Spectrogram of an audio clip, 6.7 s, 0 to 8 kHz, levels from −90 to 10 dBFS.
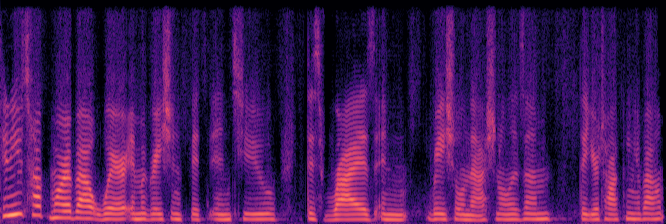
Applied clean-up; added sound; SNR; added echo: neural separator model SepFormer DNS4.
